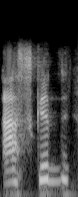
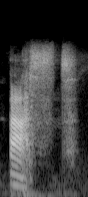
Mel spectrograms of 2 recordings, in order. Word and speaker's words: asked: This is instead of ask the word is asked.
